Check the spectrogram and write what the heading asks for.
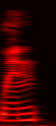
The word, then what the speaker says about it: Nguyen: So, um it's pronounced win.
